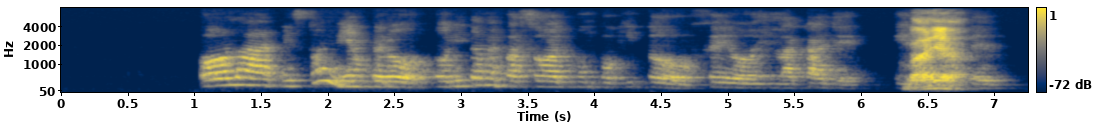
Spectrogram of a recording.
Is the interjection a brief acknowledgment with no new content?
Yes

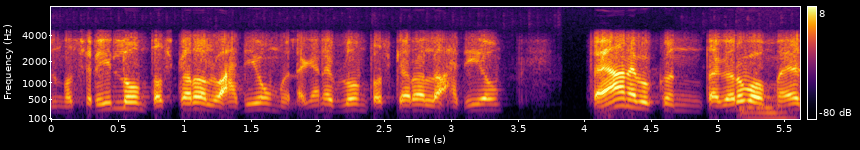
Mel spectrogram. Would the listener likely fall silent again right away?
Yes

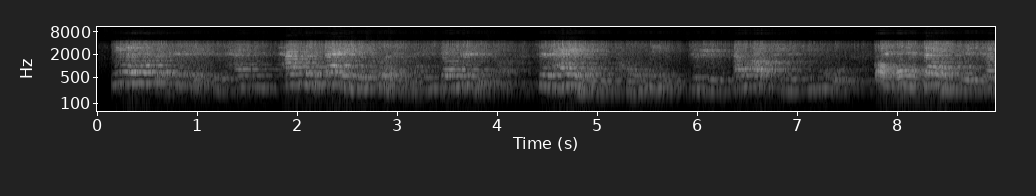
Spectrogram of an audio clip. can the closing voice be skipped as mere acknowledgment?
Yes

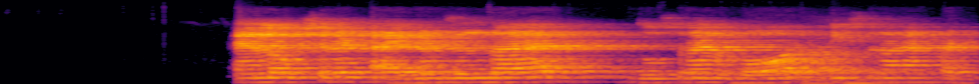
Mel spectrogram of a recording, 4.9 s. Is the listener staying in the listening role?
Yes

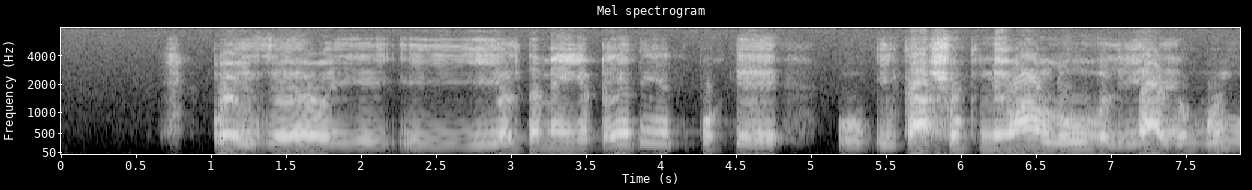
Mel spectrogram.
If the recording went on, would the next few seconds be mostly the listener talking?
Yes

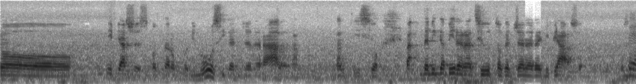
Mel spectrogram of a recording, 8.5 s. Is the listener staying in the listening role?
No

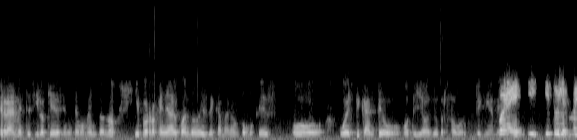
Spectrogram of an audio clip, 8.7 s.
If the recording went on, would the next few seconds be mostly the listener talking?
Yes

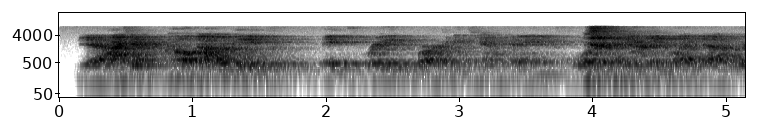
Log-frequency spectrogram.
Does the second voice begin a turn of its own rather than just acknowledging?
No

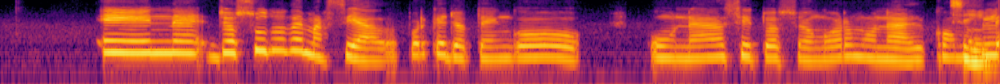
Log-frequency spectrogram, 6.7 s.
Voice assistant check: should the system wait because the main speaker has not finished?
Yes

